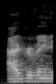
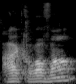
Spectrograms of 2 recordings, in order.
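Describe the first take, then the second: First: The name is pronounced the English way. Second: The name is pronounced the French way.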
